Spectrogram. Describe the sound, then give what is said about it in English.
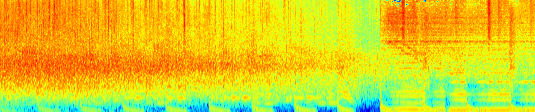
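Steady applause from an audience for a panel, a dense wash of clapping that fades out after about five seconds while a rhythmic, plucked music plays beneath and then carries on by itself. “A round of applause for our panel.”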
